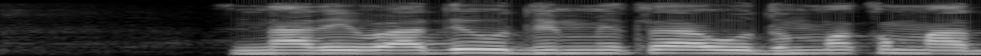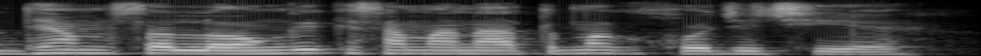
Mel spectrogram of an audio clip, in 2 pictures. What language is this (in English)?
Maithili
